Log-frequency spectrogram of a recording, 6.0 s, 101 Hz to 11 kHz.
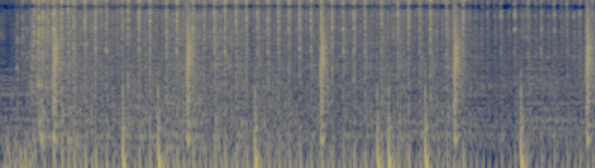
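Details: Tecumseh-engined MTD Yard Machines snow blower, about 25 years old, first run outdoors after fuel system work: small single-cylinder engine chugs steadily with a few uneven thumps, sounding healthy; normal running.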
